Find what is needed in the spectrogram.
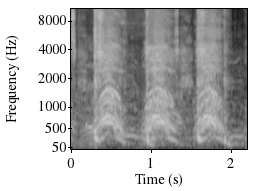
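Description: Human beatbox through a handheld microphone: a regular beat, each pulse a low hit topped by a rising-and-falling vocal sweep, about three pulses in two seconds.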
